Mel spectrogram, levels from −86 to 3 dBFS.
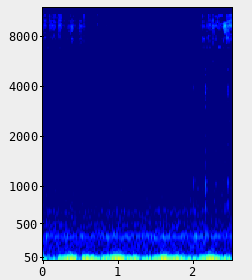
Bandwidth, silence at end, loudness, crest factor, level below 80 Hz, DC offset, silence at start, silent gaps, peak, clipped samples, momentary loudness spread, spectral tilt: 11.5 kHz; 0 s; -62 LUFS; 12 dB; -52 dBFS; under 0.1%; 0 s; none; -32 dBFS; under 0.1%; 5 LU; -4.5 dB/octave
